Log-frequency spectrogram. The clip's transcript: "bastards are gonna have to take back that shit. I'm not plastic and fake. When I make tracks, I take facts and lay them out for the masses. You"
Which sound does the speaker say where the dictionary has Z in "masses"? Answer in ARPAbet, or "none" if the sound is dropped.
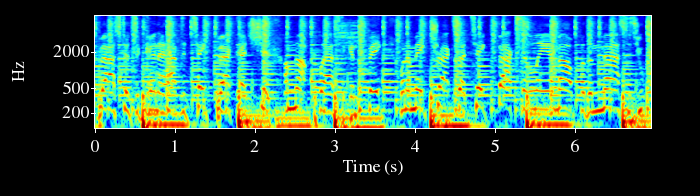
Z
